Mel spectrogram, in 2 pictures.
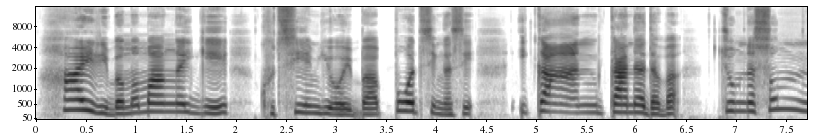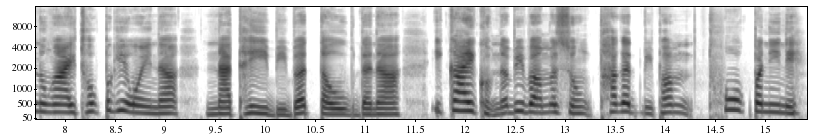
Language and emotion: Manipuri, disgusted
